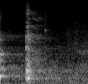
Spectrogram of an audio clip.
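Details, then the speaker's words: Woman coughing during a night-time paranormal investigation in a former crown court building: a single short, sharp cough in a quiet room, followed by near silence; she then apologizes for coughing. "- I'm so sorry for coughing. - You can't help that."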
